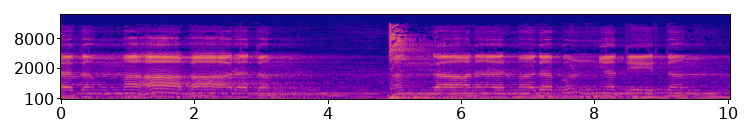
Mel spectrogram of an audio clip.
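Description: A mantra chanted by a voice over a steady low drone, its pitch gliding in ornamented bends. A new chanted phrase starts about five seconds in.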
